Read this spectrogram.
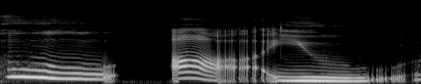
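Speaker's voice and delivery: lazy, drowsy, languid, sleepy drawl. Reading Alice in Wonderland, the Caterpillar addresses Alice in a languid, sleepy Caterpillar voice. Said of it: "addressed her in a languid, sleepy voice".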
